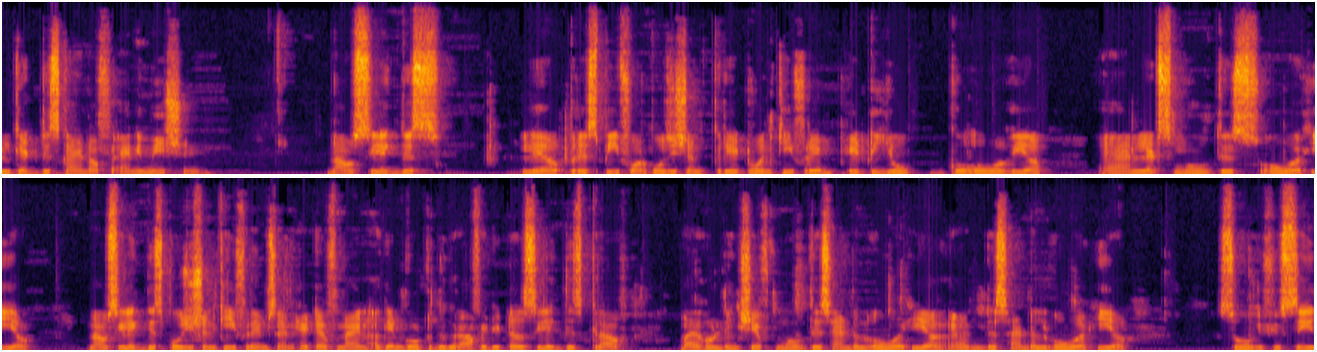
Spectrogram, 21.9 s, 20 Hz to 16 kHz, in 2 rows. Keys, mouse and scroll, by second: 1.3 click, 4.7 p, 6.0 click, 7.0-8.4 typing, 9.4-11.7 drag, 13.1 click, 14.0-20.4 drag, 21.2 space.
